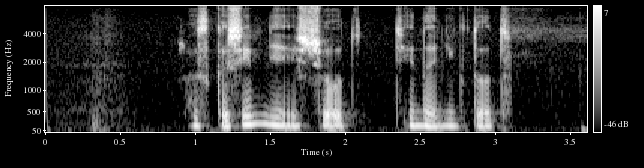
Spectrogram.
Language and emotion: Russian, neutral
